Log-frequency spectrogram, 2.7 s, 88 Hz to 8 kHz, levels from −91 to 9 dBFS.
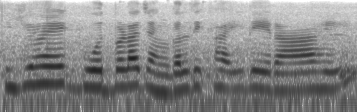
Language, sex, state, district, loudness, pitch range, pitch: Hindi, female, Madhya Pradesh, Dhar, -15 LUFS, 220-245 Hz, 235 Hz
